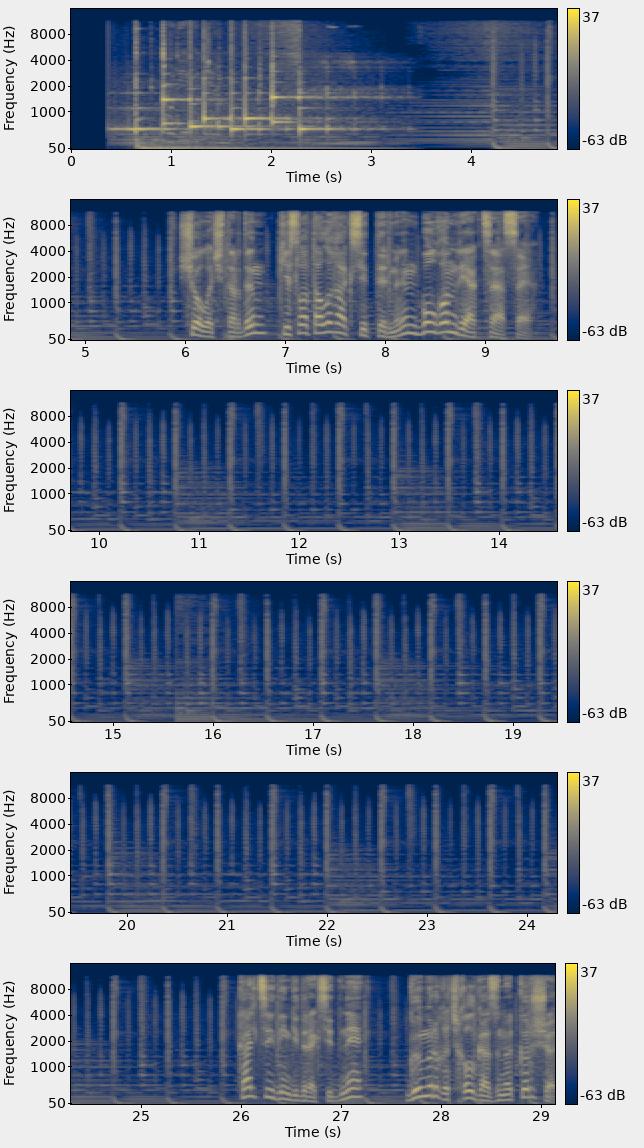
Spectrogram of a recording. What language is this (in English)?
Kyrgyz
